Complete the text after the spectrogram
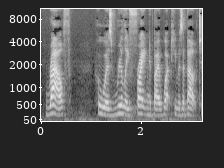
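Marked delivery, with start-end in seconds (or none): none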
